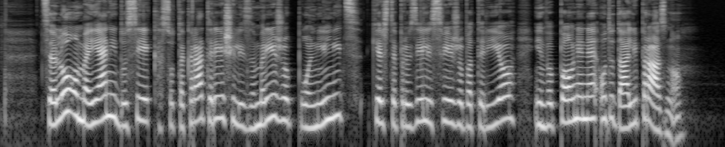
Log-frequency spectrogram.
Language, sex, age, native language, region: Slovenian, female, 18-29, Slovenian, Savinja region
